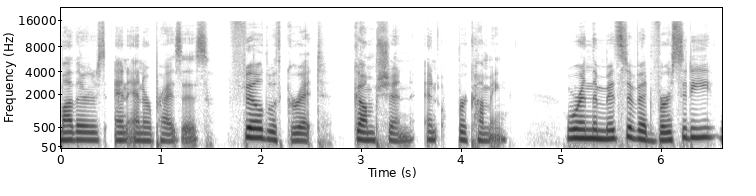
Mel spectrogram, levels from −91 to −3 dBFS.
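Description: Speech, with a likely long network dropout at 3.81–3.98 s, just after "with grit gumption and". A fading buzz replaces the lost sound, then about 110 ms of silence follows. On a spectrogram, smeared harmonics decay into a blank band, and the waveform tapers to a flat line.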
